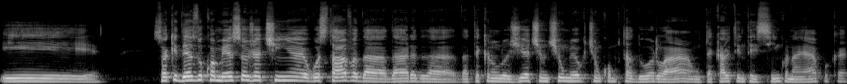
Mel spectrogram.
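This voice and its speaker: This man has a southern Brazilian accent, a fairly high pitch and ordinary pitch variation. He talks at a fairly quick pace in a very clean recording with a silent background. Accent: gaúcho. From southern Brazil, Porto Alegre. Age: 50s. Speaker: tech entrepreneur. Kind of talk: casual interview chat.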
